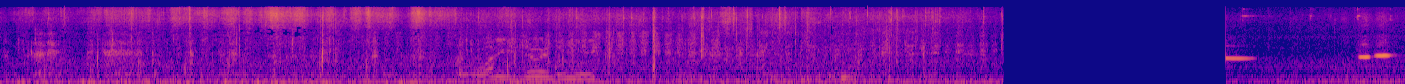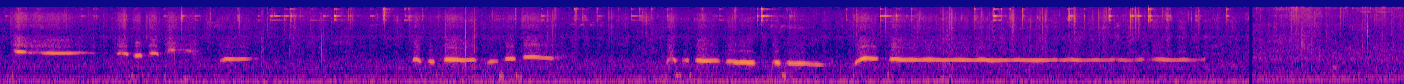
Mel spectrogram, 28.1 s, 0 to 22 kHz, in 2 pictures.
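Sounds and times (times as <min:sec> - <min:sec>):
person whistling: 0:12.3 - 0:12.6, 0:13.6 - 0:16.6, 0:18.2 - 0:19.7, 0:20.7 - 0:26.2.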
